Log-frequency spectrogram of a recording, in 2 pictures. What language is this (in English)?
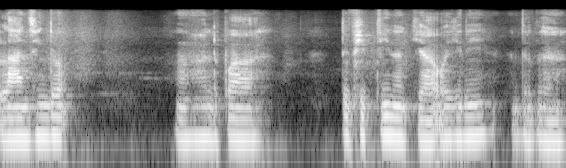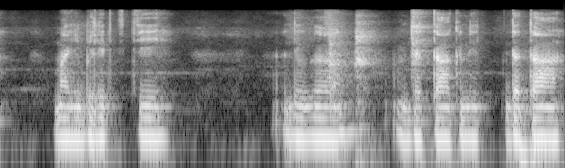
Manipuri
